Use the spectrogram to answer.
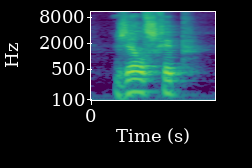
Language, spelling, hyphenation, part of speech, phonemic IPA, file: Dutch, zeilschip, zeil‧schip, noun, /ˈzɛi̯l.sxɪp/, Nl-zeilschip.ogg
- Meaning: a sailer, ship powered by wind blowing in its sail(s)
